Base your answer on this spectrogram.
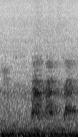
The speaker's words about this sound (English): Oh, he's outside barking at something. Yeah, because he barks outside all the time.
